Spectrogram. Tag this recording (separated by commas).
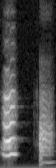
Wood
